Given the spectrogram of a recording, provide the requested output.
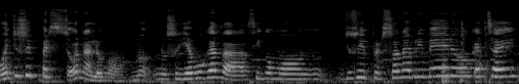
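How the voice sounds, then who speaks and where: A high-pitched woman in a Chilean accent, very wide pitch swings, moderate pace, audible room echo and noticeable background noise. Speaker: podcast co-host, lawyer. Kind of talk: casual chat.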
